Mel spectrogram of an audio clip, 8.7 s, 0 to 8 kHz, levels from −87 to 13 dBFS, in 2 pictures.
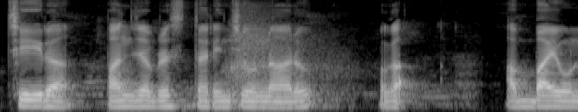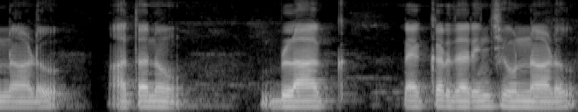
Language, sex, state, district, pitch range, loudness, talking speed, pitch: Telugu, male, Telangana, Mahabubabad, 105-110 Hz, -18 LUFS, 85 wpm, 105 Hz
